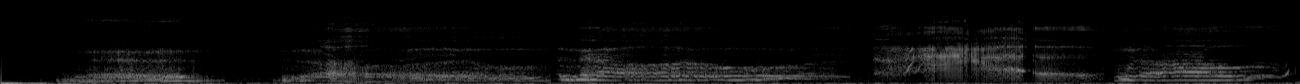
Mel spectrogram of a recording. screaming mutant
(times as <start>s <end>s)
3.1s 13.0s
